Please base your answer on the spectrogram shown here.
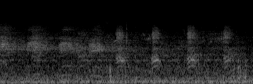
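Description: A duck by a lake in a park gives a run of about seven evenly spaced nasal quacks at moderate distance over steady outdoor background noise.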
